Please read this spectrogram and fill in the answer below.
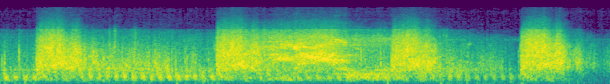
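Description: Film-soundtrack gunshots from a long gun: about four loud blasts one to two seconds apart, each with a long echoing tail, over a low rumbling background.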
